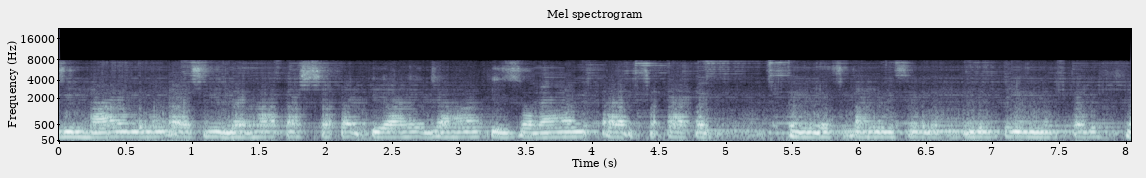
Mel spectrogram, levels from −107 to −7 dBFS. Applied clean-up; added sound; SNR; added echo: neural separator model SepFormer DNS4.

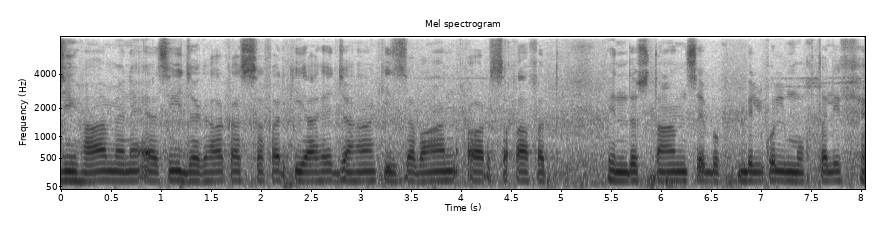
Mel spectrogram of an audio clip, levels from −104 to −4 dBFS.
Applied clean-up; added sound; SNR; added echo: none; none; none; none.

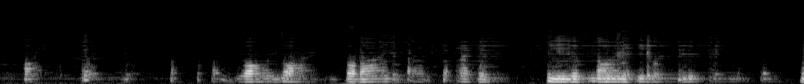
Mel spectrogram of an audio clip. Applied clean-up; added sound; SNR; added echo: neural mask model DeepFilterNet 3.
